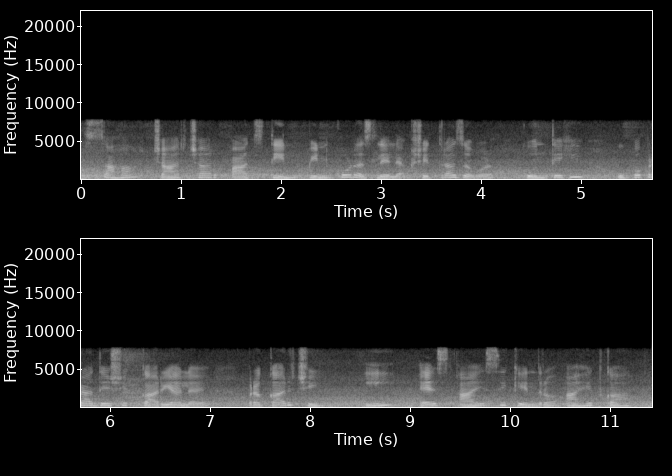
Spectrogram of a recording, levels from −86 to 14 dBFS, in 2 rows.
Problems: constant background noise, background conversations at intervals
